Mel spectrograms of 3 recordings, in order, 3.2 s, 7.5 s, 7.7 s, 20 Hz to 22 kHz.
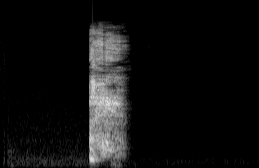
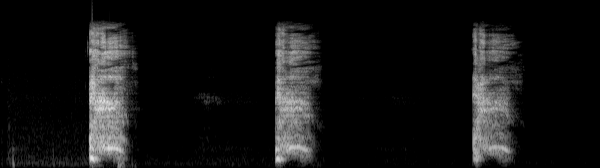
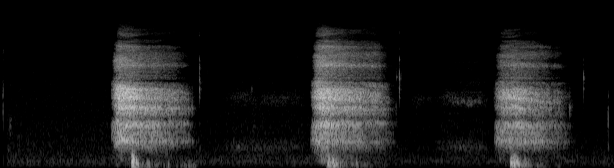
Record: cough_length: 3.2 s
cough_amplitude: 29626
cough_signal_mean_std_ratio: 0.28
three_cough_length: 7.5 s
three_cough_amplitude: 31928
three_cough_signal_mean_std_ratio: 0.29
exhalation_length: 7.7 s
exhalation_amplitude: 11990
exhalation_signal_mean_std_ratio: 0.4
survey_phase: beta (2021-08-13 to 2022-03-07)
age: 45-64
gender: Female
wearing_mask: 'No'
symptom_none: true
smoker_status: Never smoked
respiratory_condition_asthma: false
respiratory_condition_other: false
recruitment_source: REACT
submission_delay: 2 days
covid_test_result: Negative
covid_test_method: RT-qPCR
influenza_a_test_result: Negative
influenza_b_test_result: Negative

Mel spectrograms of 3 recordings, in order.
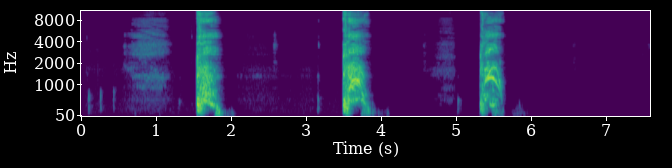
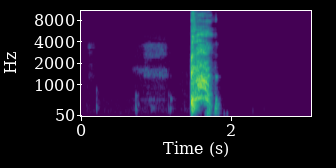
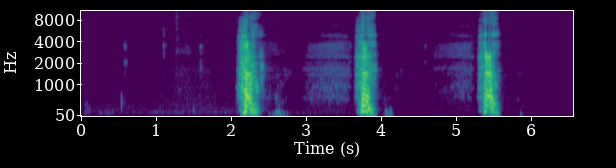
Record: three_cough_length: 7.6 s
three_cough_amplitude: 32767
three_cough_signal_mean_std_ratio: 0.27
cough_length: 3.1 s
cough_amplitude: 32768
cough_signal_mean_std_ratio: 0.23
exhalation_length: 6.6 s
exhalation_amplitude: 32767
exhalation_signal_mean_std_ratio: 0.23
survey_phase: beta (2021-08-13 to 2022-03-07)
age: 65+
gender: Male
wearing_mask: 'No'
symptom_cough_any: true
symptom_runny_or_blocked_nose: true
symptom_sore_throat: true
smoker_status: Never smoked
respiratory_condition_asthma: false
respiratory_condition_other: false
recruitment_source: Test and Trace
submission_delay: 1 day
covid_test_result: Negative
covid_test_method: ePCR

